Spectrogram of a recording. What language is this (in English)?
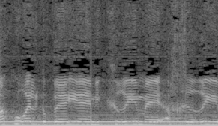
Hebrew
